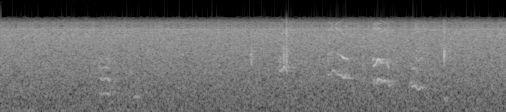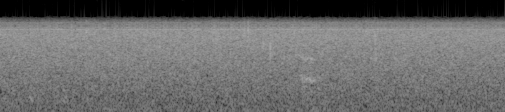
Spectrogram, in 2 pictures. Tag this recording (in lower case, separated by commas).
animal, pets, inside a small room, dog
